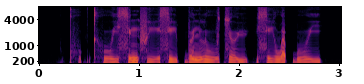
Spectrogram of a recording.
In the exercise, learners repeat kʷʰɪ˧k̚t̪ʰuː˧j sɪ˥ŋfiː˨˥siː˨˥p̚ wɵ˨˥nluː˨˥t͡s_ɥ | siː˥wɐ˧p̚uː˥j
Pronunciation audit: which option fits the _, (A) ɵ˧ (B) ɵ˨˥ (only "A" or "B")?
A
